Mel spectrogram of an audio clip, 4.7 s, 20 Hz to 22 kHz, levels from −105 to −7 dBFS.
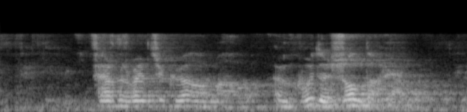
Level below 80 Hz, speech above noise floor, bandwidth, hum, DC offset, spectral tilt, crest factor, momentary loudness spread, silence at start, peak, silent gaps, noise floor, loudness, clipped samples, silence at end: -62 dBFS; 21 dB; 7.6 kHz; none; under 0.1%; -5 dB/octave; 20 dB; 24 LU; 0 s; -16 dBFS; none; -56 dBFS; -35 LUFS; under 0.1%; 0 s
